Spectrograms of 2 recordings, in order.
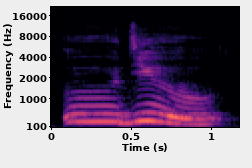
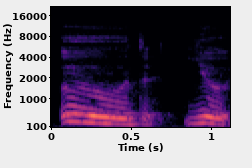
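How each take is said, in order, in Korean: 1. 두 단어는 쉬지 않고 이어서 발음합니다. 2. 두 단어는 잠깐 쉬고 따로 발음합니다.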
